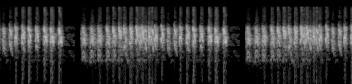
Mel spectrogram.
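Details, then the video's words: Rapid sparrow chirping in three tight bursts with brief silences between, a sound used to lure birds onto glue traps. "Tiếng chim sẻ chuẩn cho bẫy keo"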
